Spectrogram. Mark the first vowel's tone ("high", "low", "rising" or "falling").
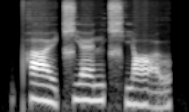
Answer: falling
